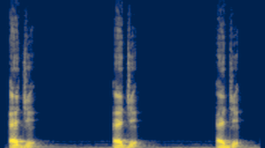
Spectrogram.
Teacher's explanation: Ia berlaku apabila pertengahan daun lidah diangkat menekan ke langit-langit keras. Kemudian tekanan udara keluar daripadanya. Maka di situ terjadilah bunyi huruf qalqalah bagi jim.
